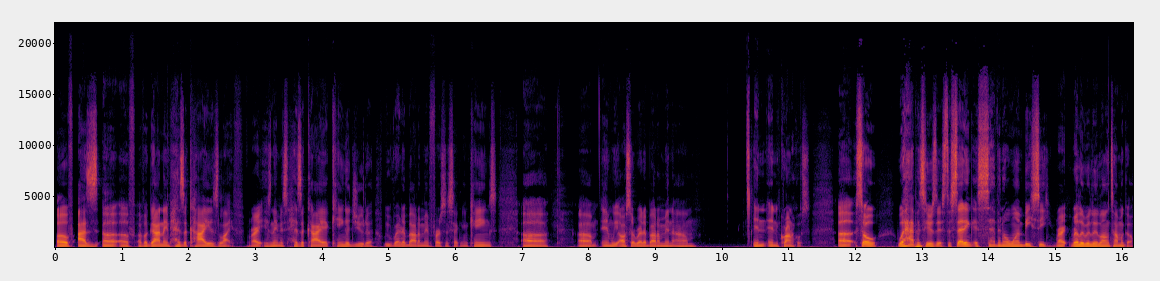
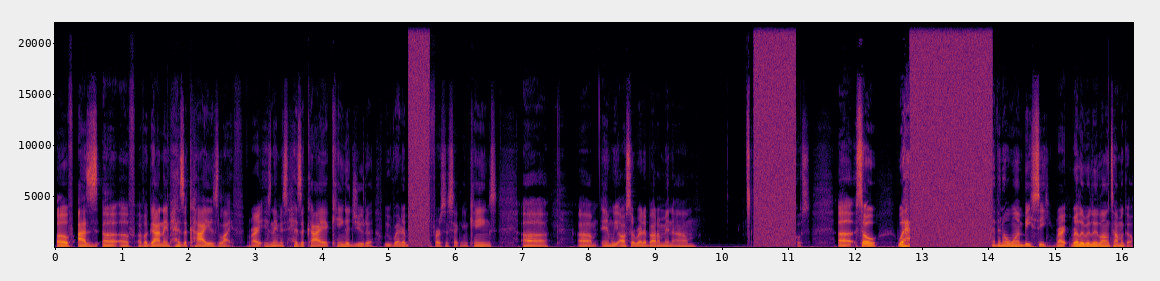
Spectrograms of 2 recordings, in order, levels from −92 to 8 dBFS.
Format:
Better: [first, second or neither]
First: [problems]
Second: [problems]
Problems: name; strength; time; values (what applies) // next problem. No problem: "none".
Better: first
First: none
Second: audio cutting out; filled with static; at 5.5 s, at 10 s for 0.5 s and at 13 s for 1 s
